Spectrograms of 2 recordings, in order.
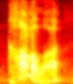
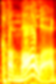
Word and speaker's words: Kamala: Well, Kamala's name is Kamala, and I think the reason why they changed it to Kamala instead of Kamala, putting the accent on the first syllable instead of the middle syllable, is because when you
